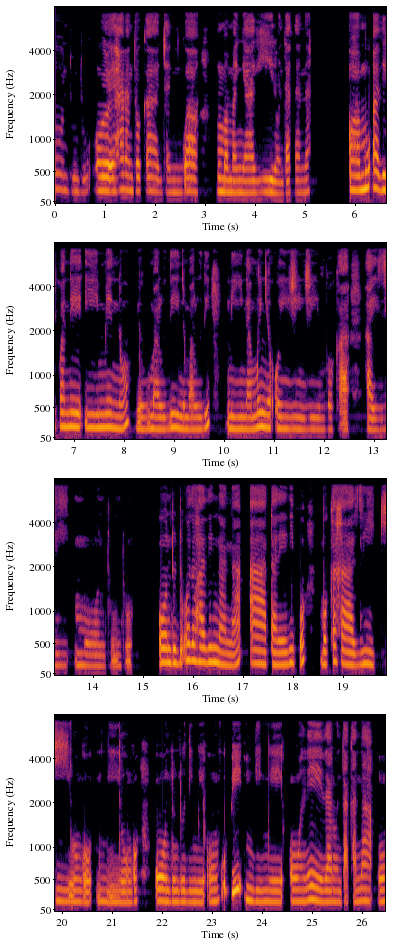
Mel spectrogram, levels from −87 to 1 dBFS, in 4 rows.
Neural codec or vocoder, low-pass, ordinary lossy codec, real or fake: none; 7.2 kHz; MP3, 64 kbps; real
